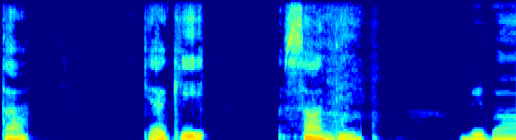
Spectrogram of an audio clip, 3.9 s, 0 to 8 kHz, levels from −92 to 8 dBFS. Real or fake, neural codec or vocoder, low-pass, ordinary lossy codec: real; none; none; none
